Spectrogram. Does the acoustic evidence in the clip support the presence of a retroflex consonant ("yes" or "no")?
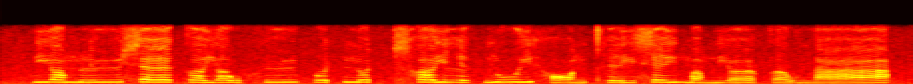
no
